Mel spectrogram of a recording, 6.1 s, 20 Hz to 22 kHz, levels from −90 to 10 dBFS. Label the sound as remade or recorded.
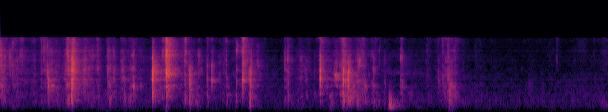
remade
